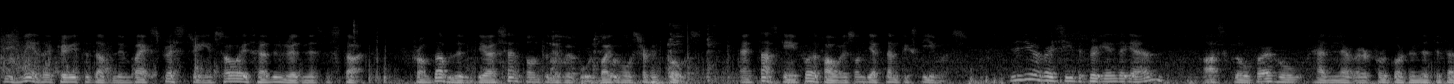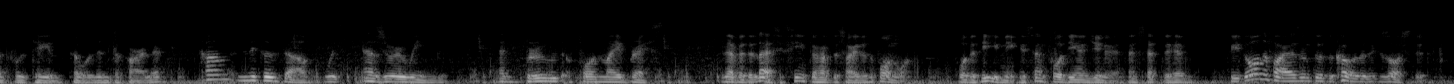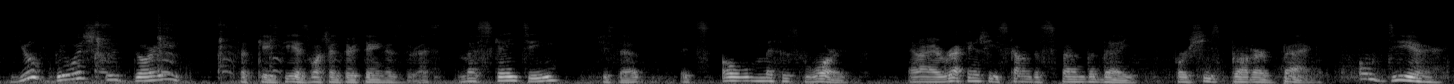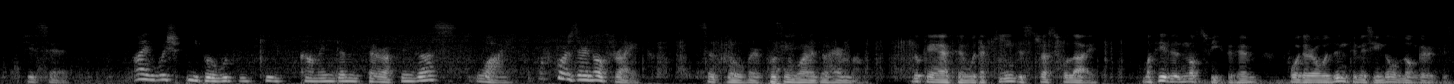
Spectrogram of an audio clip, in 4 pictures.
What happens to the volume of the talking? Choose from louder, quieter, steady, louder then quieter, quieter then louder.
steady.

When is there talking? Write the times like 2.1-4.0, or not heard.
0.0-44.3, 45.0-58.1.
